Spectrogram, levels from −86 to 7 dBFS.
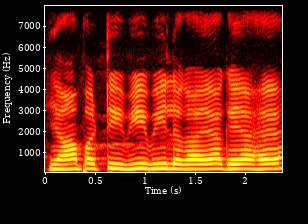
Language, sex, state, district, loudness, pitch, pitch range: Hindi, male, Jharkhand, Deoghar, -11 LUFS, 230 Hz, 225-240 Hz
